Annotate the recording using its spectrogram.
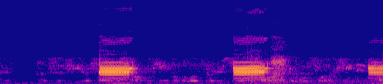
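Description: A radio gives out short, loud alert beeps.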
